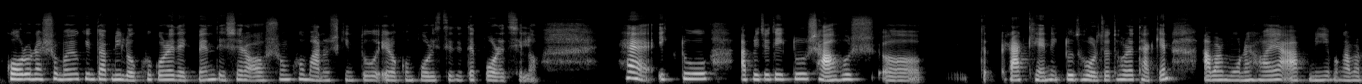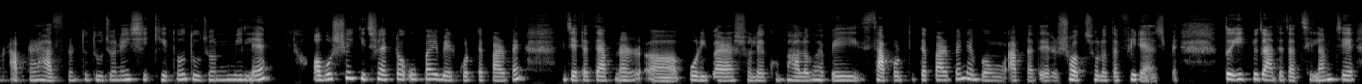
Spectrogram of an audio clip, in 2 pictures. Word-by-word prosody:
করোনার 240 0 +6
সময়েও 240 -1 +2
কিন্তু 240 0 +1
আপনি 225 0 +1
লক্ষ্য 185 +4 -2
করে 215 0 +4
দেখবেন 195 +2 -3
দেশের 210 +1 -2 0.2
অসংখ্য 225 +4 -3
মানুষ 190 0 -2
কিন্তু 195 0 -7 0.2
এরকম 195 0 -2
পরিস্থিতিতে 195 +1 -4
পড়েছিল। 180 -3 -2 1.0
হ্যাঁ 280 -4 +8 0.2
একটু 245 +3 -1 0.5
আপনি 225 +1 +1
যদি 230 +1 +1
একটু 245 +2 -1 0.2
সাহস 205 +5 +6 0.3
অ - - +1 0.6
উম - - -24 0.2
থা - - -5 0.3
রাখেন, 200 -1 +3
একটু 220 0 -1
ধৈর্য 200 -3 +1 0.2
ধরে 220 0 +3
থাকেন। 195 +7 0 0.4
আমার 205 0 +3
মনে 195 0 -1
হয় 205 +2 +1 0.2
আপনি 195 0 -6
এবং 205 -1 -7
আমার 190 0 -4 0.2
আপনার 195 0 -5
হাসব্যান্ড 175 +4 -4
তো - - -5
দুজনেই 205 +3 -1
শিক্ষিত। 210 -2 -5 0.2
দুজন 200 0 -2 0.2
মিলে 210 +1 +2 0.6
অবশ্যই 255 +5 +3
কিছু 245 +1 0
একটা 230 +1 0
উপায় 235 0 +1
বের 195 0 0
করতে 185 0 -3
পারবেন। 180 +7 +1 0.5
যেটাতে 190 0 0
আপনার 185 0 0 0.3
অ - - +2 0.3
পরিবার 185 -2 +2
আসলে 180 0 -3
খুব 200 - -9
ভালোভাবেই 190 +1 0 0.3
সাপোর্ট 185 +1 +3
দিতে 210 -1 -2
পারবেন 205 +6 +2
এবং 185 -5 -1 0.2
আপনাদের 175 -1 -4 0.2
স্বচ্ছলতা 195 -3 +1
ফিরে 220 - +2
আসবে। - - -12 0.5
তো 250 - +3
একটু 240 +1 -2
জানতে 195 -1 +3
চাচ্ছিলাম 190 +3 -1
যে, 215 - +2
200 Hz, 150 wpm, -24 LUFS, 190-225 Hz, 1.0 s, হ্যাঁ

